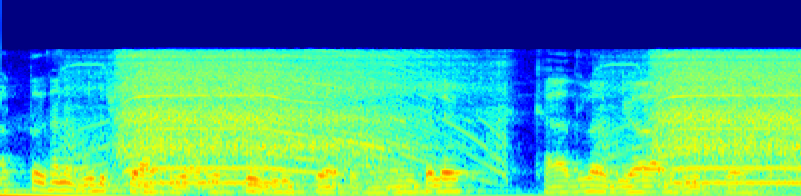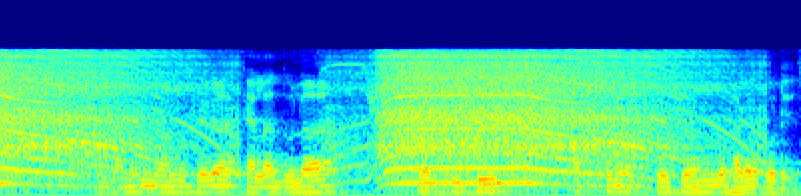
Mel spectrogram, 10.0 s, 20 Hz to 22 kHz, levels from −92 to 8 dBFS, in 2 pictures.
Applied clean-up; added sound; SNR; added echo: none; Tools; -1 dB; none.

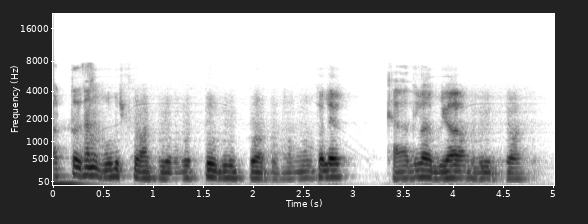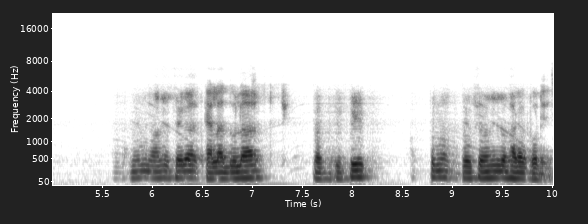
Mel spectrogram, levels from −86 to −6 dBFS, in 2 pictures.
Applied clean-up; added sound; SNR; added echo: neural mask model DeepFilterNet 3.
